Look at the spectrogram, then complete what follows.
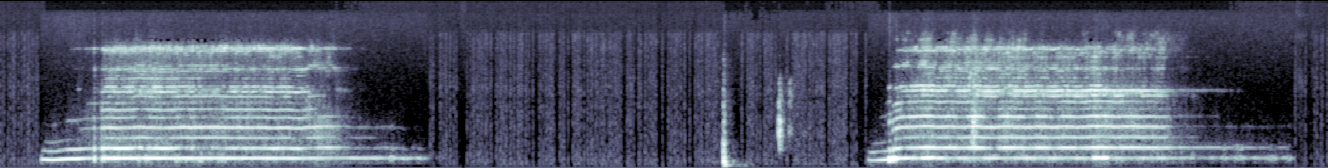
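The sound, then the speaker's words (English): Two long, steady hums of Bhramari pranayama (humming bee breath), leading into yoga nidra practice, each lasting about four to five seconds with a rich buzzing tone, separated by a pause of silence broken only by a couple of soft clicks. “And we'll journey into yoga nidra with the sound of Brahmari, humming bee breath, joining in when you're ready, gently humming.”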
